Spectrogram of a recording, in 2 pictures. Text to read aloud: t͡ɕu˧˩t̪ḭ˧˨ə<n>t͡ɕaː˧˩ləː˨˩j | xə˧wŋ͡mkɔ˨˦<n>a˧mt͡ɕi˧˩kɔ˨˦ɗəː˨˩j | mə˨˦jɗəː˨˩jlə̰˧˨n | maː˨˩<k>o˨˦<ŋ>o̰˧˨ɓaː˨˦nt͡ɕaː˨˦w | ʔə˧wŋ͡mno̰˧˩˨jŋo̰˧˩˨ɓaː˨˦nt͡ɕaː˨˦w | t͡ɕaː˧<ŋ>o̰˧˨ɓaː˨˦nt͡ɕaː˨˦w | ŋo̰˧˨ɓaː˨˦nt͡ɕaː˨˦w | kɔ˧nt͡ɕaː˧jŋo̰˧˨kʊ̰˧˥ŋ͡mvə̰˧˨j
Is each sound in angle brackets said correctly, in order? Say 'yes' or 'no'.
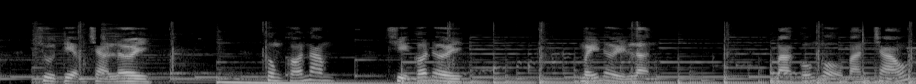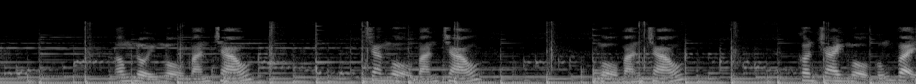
no, yes, yes, yes, yes

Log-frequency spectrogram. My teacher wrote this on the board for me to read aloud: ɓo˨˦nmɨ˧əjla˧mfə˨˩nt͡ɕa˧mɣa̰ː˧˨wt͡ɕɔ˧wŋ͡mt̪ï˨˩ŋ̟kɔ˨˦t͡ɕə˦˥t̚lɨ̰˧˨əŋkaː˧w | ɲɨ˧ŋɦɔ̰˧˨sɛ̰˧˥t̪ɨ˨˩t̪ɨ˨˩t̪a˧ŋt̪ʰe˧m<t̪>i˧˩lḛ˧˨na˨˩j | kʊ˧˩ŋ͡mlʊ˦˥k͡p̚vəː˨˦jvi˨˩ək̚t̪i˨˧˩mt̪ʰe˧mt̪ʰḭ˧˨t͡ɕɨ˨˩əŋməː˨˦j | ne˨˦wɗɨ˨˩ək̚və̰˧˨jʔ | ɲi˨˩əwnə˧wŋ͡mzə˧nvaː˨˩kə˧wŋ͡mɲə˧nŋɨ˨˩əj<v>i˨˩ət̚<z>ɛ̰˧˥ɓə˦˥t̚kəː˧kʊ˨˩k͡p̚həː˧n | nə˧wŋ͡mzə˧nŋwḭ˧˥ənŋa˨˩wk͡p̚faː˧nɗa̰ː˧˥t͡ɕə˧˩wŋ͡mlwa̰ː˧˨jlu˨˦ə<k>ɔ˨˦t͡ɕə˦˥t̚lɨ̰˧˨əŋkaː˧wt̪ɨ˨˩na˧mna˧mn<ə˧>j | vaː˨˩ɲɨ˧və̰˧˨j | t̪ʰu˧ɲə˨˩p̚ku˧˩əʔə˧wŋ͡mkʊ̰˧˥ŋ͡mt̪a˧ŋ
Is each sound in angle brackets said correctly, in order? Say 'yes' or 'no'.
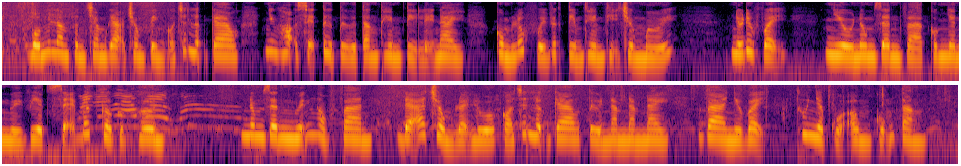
yes, yes, no, yes, no

